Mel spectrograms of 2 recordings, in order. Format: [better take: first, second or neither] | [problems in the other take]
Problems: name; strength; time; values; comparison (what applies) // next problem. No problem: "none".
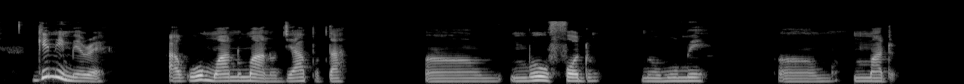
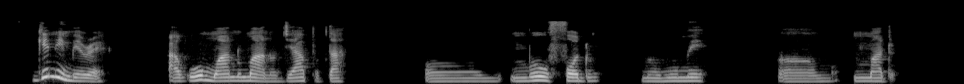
first | noise reduction (neural mask model Resemble Enhance denoiser)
